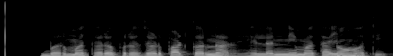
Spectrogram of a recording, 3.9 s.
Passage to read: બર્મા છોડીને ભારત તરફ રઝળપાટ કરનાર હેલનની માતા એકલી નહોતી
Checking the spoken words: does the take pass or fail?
fail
